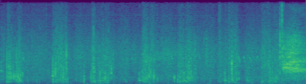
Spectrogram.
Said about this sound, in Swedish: Det här ljudet du hör är mina fotsteg när jag går omkring på en gammal husgrund. En husgrund som ligger på gården där jag växte upp, i Pirilö utanför Jakobstad.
